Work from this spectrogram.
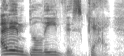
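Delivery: bragging put-on director voice. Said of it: "That's a good impression".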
